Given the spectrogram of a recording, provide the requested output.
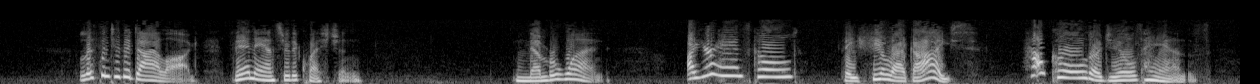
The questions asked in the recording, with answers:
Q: How cold are Jill's hands?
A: They're as cold as ice.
